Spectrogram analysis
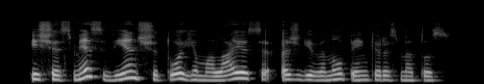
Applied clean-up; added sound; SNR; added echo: neural mask model Resemble Enhance denoiser.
